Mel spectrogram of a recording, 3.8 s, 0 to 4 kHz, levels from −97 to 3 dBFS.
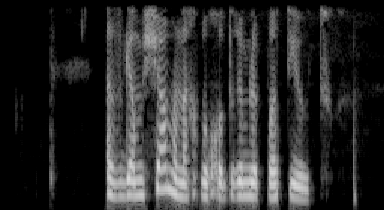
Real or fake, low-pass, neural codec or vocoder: real; 3.6 kHz; none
